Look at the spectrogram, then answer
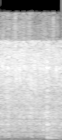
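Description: Tofu flipped in a hot pan over high heat for spicy Korean dubu-jorim, frying with a steady close sizzle and a brief stirring scrape, no talking.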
